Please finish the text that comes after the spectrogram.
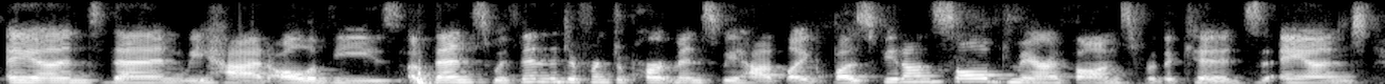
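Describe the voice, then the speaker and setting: A woman's voice: mid-range voice, normal speed, a bit bright. Female, 20s, chatty and informal interview guest with a mid-range voice. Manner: chatty, informal, hedging with "like" and "sort of". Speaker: musical writer and guest being interviewed. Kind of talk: casual interview chat.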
